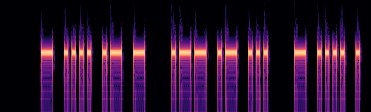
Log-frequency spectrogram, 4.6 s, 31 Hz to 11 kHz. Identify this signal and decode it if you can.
Morse code, heard as a keyed tone, about 25 wpm, 700 Hz. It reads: THAT WAS THE
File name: practice / 25wpm / Sentences with 2-Word Phrases - 25wpm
